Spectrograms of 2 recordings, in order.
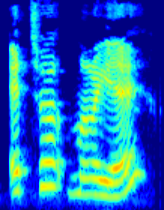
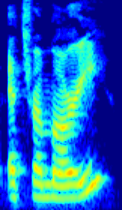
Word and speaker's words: Etre Marie: It's Etre Marie, or as a lot of Aussies pronounce it, Etre Marie, which means to be married in French.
